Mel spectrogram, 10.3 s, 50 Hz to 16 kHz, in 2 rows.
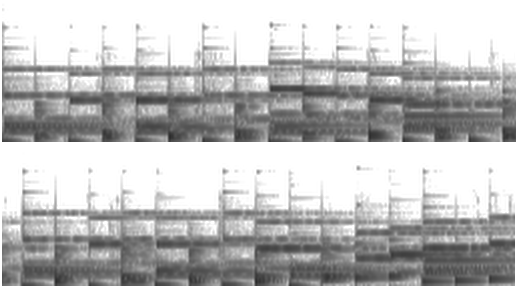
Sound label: Dream Chimes; Samsung; Galaxy A56; ringtones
